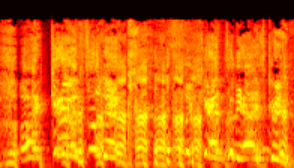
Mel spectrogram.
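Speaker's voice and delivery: high, slow, laughing yell; hotel guest yelling at staff through the door; screaming from bed. Retold or imitated. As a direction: yell across the room from bed. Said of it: "I'm screaming from the bed".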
